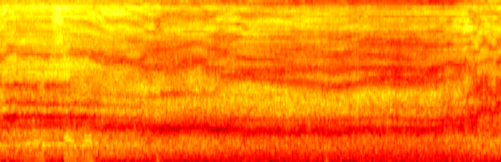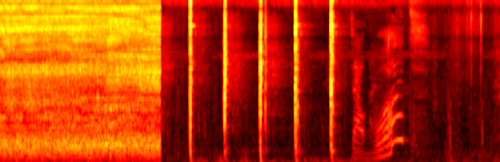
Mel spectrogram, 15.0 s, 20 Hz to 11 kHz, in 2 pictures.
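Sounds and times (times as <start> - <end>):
gas torch hissing: 0.0 - 10.0.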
